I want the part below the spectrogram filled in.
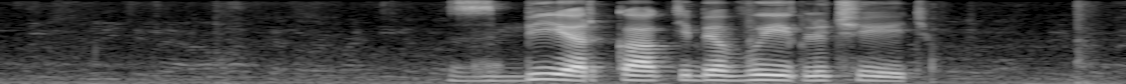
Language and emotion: Russian, angry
